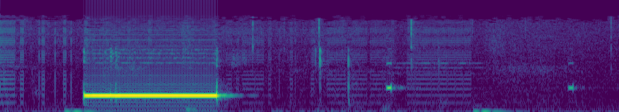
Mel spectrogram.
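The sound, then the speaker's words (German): A phone call to a home number, placed by voice command, connecting: a loud steady beep lasting about a second, followed by scattered clicks and faint crackling noise on the line, with no one speaking. “und dann wird die Verbindung aufgebaut, aber das gibt so unschöne Geräusche, dass ich das jetzt äh, Ihnen irgendwie ersparen möchte.”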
